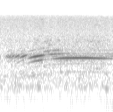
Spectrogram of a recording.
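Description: A faint siren wailing, several tones gliding in pitch at first and then holding steady.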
